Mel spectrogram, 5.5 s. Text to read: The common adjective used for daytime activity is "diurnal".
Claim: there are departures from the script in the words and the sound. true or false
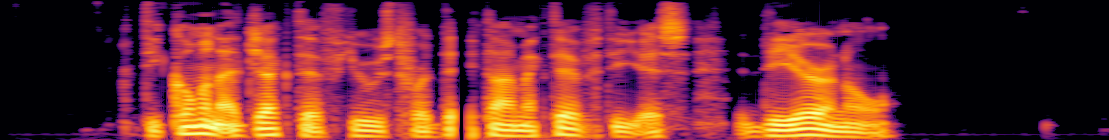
true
